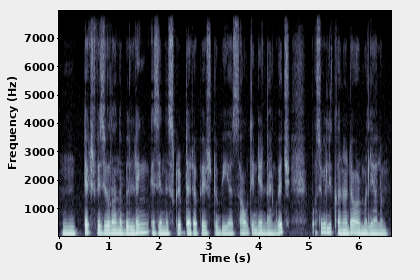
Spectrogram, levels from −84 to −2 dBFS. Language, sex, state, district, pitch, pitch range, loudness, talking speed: English, male, Sikkim, Gangtok, 125 Hz, 120-135 Hz, -18 LUFS, 200 wpm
